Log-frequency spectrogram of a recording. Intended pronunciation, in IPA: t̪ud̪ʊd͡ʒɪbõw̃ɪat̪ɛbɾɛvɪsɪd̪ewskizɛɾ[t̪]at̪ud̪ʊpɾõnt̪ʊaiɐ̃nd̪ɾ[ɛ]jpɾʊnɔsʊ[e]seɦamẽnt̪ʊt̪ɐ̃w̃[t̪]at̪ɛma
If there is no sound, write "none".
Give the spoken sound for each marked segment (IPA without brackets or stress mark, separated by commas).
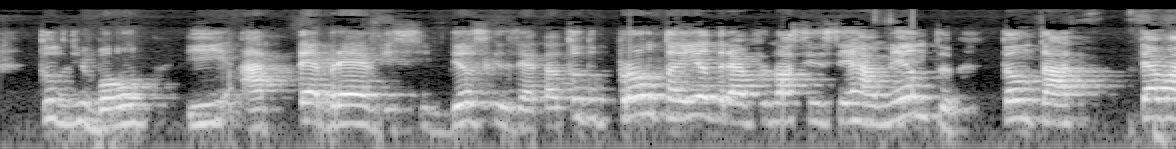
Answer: t̪, ɛ, ẽ, t̪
